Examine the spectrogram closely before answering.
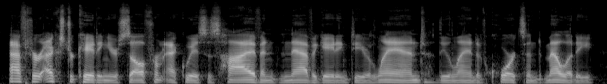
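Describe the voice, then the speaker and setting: A man reading second-person narration in an audio drama in an even, understated way. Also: deep voice. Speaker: narrator and producer.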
